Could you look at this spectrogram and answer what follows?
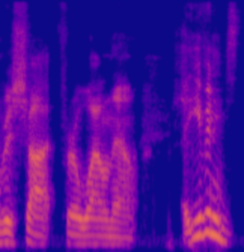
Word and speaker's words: Richat: pronunciation. I do Oh. understand Richat and it's they say Richat. So I've been saying Richat for a while now.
